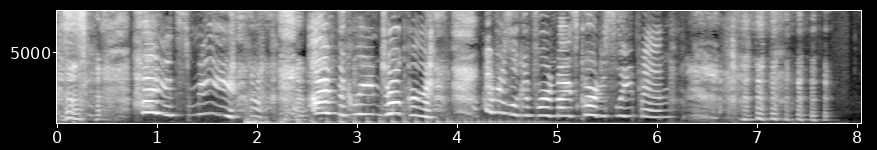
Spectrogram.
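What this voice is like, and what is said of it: Silly put-on character voice. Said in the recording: “I don't know what voice that is, but that's my impersonation of... Bad voice.”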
